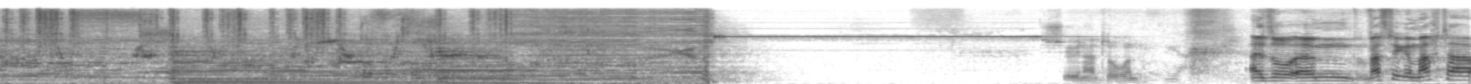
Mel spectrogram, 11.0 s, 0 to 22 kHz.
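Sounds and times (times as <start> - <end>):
music: 0.0 - 5.6
high-pitched electronic beep: 1.0 - 8.0.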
